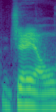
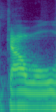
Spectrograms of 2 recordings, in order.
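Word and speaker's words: gaol: video that told me how to pronounce the word uh jail there i i just assumed it was gowl or something like that but yeah you just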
